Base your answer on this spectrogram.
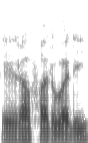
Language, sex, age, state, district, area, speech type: Hindi, male, 30-45, Madhya Pradesh, Hoshangabad, rural, spontaneous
